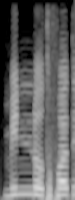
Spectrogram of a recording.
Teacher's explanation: من نطفت ان میں جو ہے نون مشدد ہے، اس لیے ہم نے اس کو یہاں پہ غنہ کر کے پڑھا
